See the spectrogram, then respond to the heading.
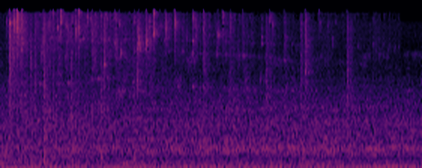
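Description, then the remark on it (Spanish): Heavy water drops fall steadily from a wet body onto a fine ceramic shower tray, an irregular patter of small splashes over a continuous wet background hiss, with no voices. “De su mojado cuerpo caen pesadas gotas que son claramente audibles al chocar contra el plato de ducha de fina cerámica en ese silencio apabullante.”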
